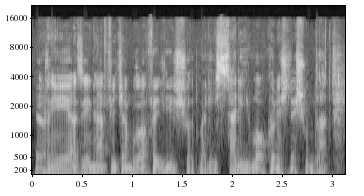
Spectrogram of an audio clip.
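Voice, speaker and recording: Guy reading a story out loud, really animated, rises and falls a lot. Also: mid-range voice. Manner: expressive, dramatic reading. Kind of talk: audiobook story narration.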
